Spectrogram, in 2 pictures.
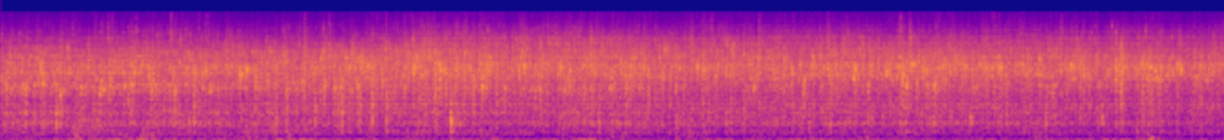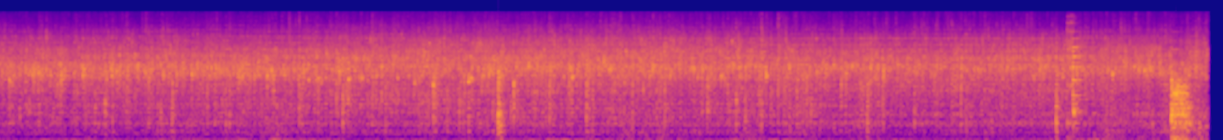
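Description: Mutton chapli kebab patties shallow-frying in hot oil in a nonstick pan: a steady sizzle and crackle, with occasional light clicks of a spatula against the pan and a short louder knock just before the end.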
